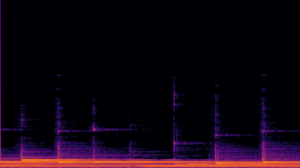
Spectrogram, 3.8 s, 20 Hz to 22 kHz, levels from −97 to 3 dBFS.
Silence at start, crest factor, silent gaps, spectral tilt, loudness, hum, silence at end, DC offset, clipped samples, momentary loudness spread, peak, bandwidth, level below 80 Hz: 0 s; 12 dB; none; -8 dB/octave; -31 LUFS; none; 0 s; under 0.1%; under 0.1%; 5 LU; -18 dBFS; 5.4 kHz; -60 dBFS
